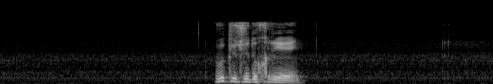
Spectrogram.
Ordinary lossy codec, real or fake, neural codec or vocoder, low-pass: none; real; none; 7.2 kHz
